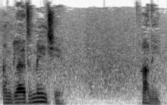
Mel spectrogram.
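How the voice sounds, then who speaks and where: An actor playing a cool, self-assured English secret agent in a radio drama, probing and protective, with clipped, understated delivery. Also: male voice, lowish voice, lively intonation, moderate pace, darkish tone, slight background noise, lightly acted, low-quality recording. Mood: smooth, amused.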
